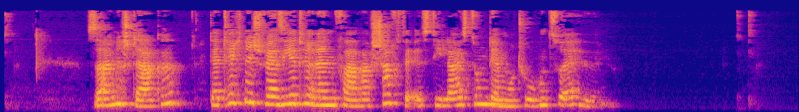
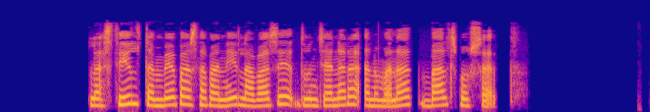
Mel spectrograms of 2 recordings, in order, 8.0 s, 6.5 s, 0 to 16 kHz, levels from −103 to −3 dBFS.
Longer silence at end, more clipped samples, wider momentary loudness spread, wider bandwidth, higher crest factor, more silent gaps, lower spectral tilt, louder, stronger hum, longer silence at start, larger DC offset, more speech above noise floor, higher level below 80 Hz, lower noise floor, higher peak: second, 0.45 s vs 1.3 s; neither; first, 17 LU vs 4 LU; first, 11.5 kHz vs 7.8 kHz; about the same, 18 dB vs 16 dB; second, none vs 4.13-4.17 s, 4.98-5.09 s; second, -2.5 dB/octave vs -4.5 dB/octave; about the same, -16 LUFS vs -18 LUFS; neither; second, 0.05 s vs 0.9 s; neither; second, 65 dB vs over 73 dB; second, -68 dBFS vs -62 dBFS; second, -81 dBFS vs under -90 dBFS; about the same, -2 dBFS vs -2 dBFS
